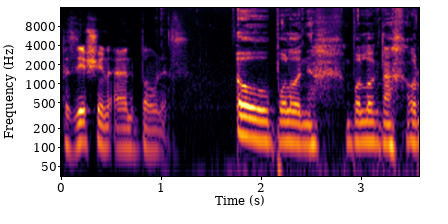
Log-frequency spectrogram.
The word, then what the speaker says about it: Bologna: and bonus oh bolog bologna or bologa I like to say bologa but I don't know some people pronounce it bologna it's is that for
